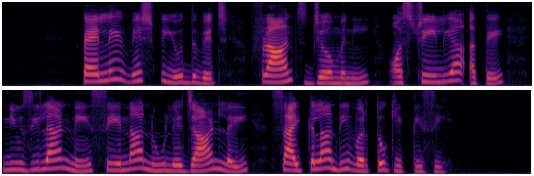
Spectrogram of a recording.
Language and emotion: Punjabi, neutral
